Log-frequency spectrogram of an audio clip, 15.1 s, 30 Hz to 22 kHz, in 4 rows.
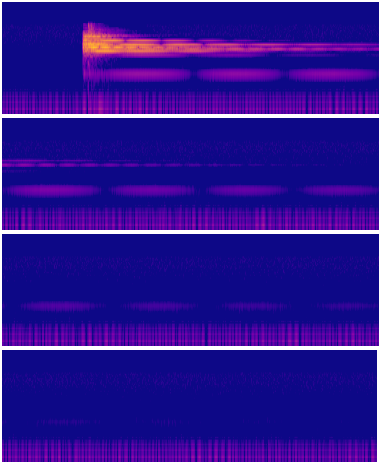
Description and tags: This version is 70% slower than the original. Edited in Audacity 1.3.5 beta
ding, brass, bing, bell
